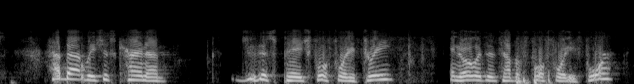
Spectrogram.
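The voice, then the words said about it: Strained, failing hoarse voice. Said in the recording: “my voice is going out ... It cannot possibly be pleasant to listen to.”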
